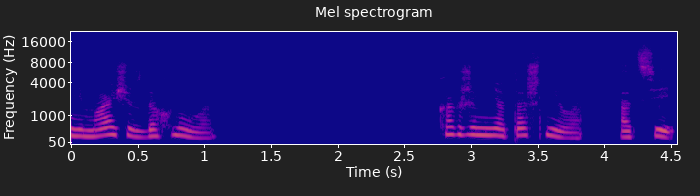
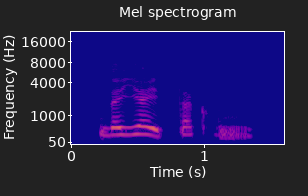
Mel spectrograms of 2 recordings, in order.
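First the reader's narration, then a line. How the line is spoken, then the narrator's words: Grumbled. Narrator (Russian): буркнул Рид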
